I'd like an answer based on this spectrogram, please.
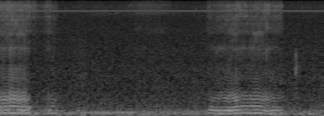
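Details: Pregnant Bichon Frise named Luna, forty days along with five puppies expected, snoring while asleep in her bed; a buzzy, rattling snore at the start, a quiet pause, then another drawn-out harmonic snore, indoors.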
